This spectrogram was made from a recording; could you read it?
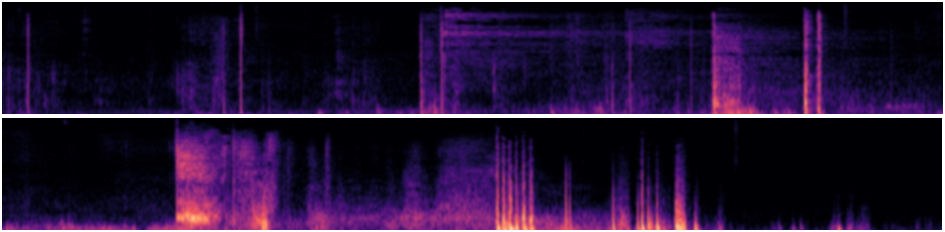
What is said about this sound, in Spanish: en aquel momento en el laboratorio coincidíamos, que era como parecía como un cañonazo, como un disparo, ¿no? Y nos confirmaron de que era el disparo de un fusil de aquella época.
